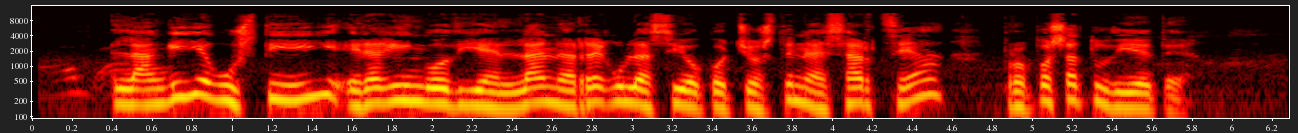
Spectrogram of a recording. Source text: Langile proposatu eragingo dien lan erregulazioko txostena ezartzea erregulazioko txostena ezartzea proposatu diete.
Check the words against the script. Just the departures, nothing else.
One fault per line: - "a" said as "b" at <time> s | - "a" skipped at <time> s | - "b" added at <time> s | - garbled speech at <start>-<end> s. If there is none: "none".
- "proposatu" said as "guztiei" at 0.9 s
- "erregulazioko txostena ezartzea" skipped at 4.5 s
